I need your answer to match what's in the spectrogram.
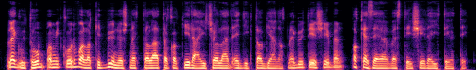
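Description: Egy férfi, aki egy nyugodt, komoly trónörököst szólaltat meg, megfontoltan érvelve. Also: male voice, mid-range voice, creaky, darkish tone. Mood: grave. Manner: measured, reasoning. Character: calm, grave royal prince, heir.

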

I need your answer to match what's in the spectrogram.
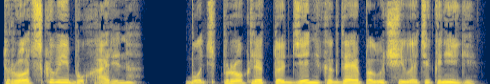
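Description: A man voicing a frightened arrested doctor who pleads and breaks into hysterical shouts, read as an audiobook. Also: mid-range voice, very animated, normal speed, creaky, slightly rough, no room sound, studio quality, full character voice. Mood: pleading. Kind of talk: audiobook reading.

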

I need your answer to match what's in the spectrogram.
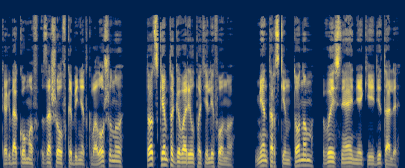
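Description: A man reads a postwar detective novel aloud in an expressive, vivid way. His voice sits on the low side and moves a lot in pitch. The recording is dry and close to the mic. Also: normal speed, dry recording. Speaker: audiobook narrator. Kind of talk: scripted narration.

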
